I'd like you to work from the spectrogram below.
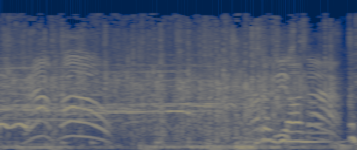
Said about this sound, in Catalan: Vinga, va, un aplaudiment per la Montse Marcon!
